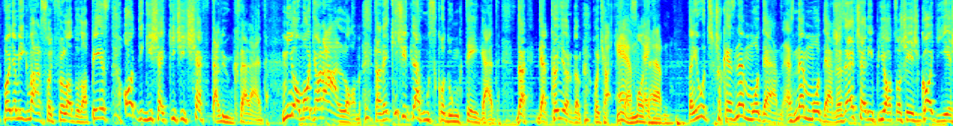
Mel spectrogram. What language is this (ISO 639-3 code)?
hun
